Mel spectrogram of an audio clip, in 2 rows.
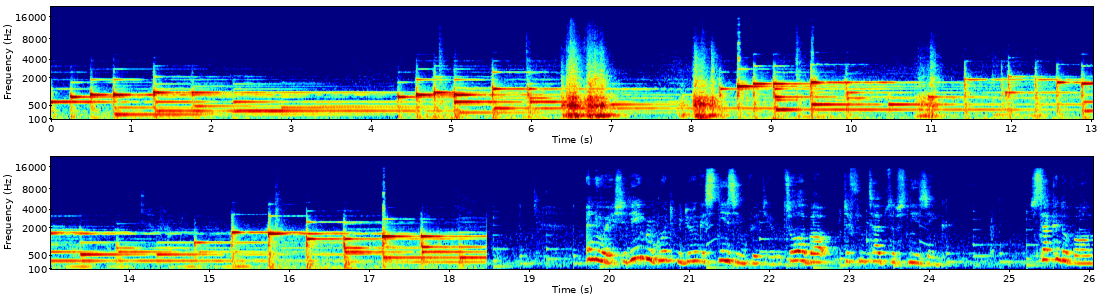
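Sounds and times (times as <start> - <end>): piano music: 0.0 - 18.9.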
